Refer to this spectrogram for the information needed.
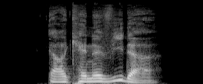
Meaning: inflection of wiedererkennen: 1. first-person singular present 2. first/third-person singular subjunctive I 3. singular imperative
- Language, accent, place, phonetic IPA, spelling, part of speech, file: German, Germany, Berlin, [ɛɐ̯ˌkɛnə ˈviːdɐ], erkenne wieder, verb, De-erkenne wieder.ogg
